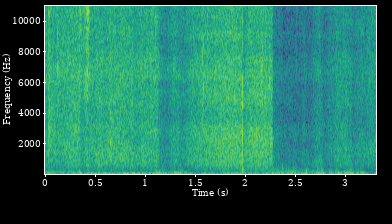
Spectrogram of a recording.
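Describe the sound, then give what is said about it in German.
Strong wind gusts buffet the microphone in a loud, continuous roar with low rumbling thumps, steady throughout with no one speaking. “Oh, der Wind.”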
